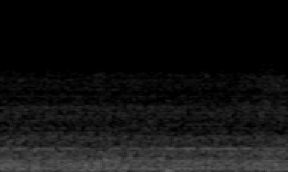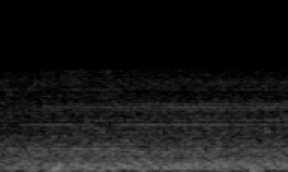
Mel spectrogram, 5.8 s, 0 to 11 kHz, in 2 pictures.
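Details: Gainward Panther GeForce RTX 4080 Super running Cyberpunk 2077 with path tracing at 4K, DLSS Balanced, under heavy load: a steady low-tone fan rush with a faint thin coil whine above it; louder than the previous 4080 but still acceptable, possibly unit-dependent.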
